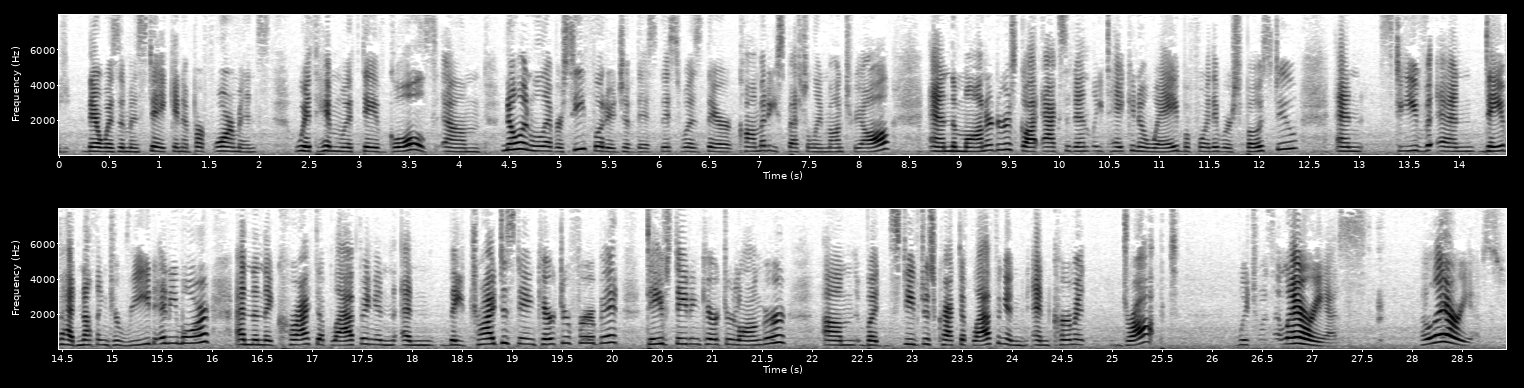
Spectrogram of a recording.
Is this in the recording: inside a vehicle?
yes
